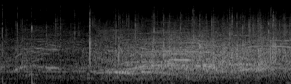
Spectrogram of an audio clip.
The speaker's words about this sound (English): If I preach like you clap, you wouldn't come hear me.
